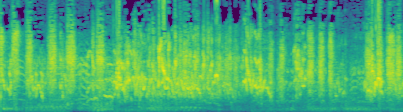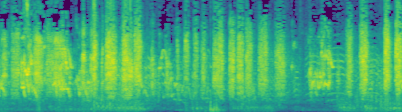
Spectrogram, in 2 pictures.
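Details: A budgerigar flock at its winter food in Asia; harsh squawks and rapid chattering bursts pulse in quick runs, some louder stretches, then short gaps of quieter twitter.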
